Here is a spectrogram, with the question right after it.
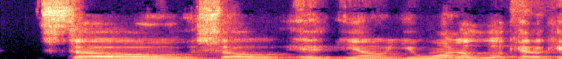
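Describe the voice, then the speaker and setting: With audible room echo, a man talks at a medium pitch in an American accent. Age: 60s. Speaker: sport scientist. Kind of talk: podcast interview.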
